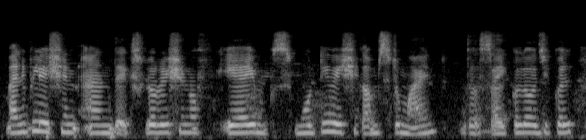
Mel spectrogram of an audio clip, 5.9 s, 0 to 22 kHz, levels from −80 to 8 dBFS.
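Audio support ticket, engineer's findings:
Speech suppressed in double talk: level ducks about 15 to 20 dB at 0–1.45, 1.85–2.28, 2.62–3.02, 3.43–4.66, 5.08–end. Likely the echo canceller clamping down while far end talks. Call codec top end sounds capped near 8 kHz, consistent with Opus around 32 kbps.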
